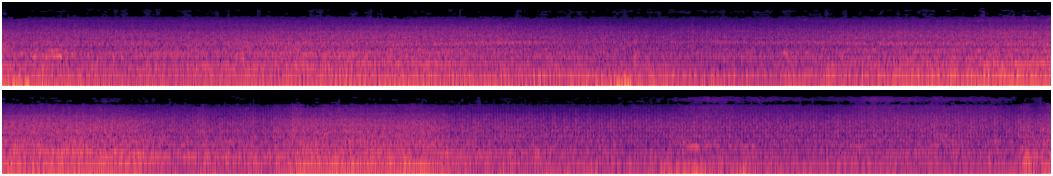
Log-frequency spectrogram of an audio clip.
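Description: A diesel backhoe engine rumbles and revs steadily nearby.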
